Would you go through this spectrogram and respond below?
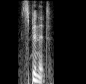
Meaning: A short, compact harpsichord or piano
- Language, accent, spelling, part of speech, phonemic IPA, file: English, US, spinet, noun, /ˈspɪn.ɪt/, En-us-spinet.ogg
